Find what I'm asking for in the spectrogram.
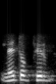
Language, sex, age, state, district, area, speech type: Hindi, male, 30-45, Bihar, Vaishali, rural, conversation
